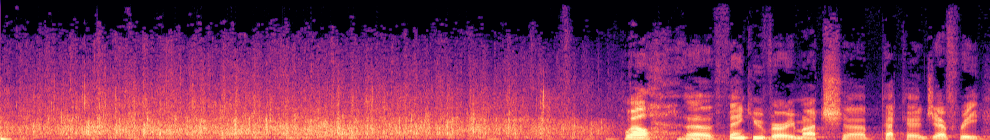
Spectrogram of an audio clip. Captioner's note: applause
